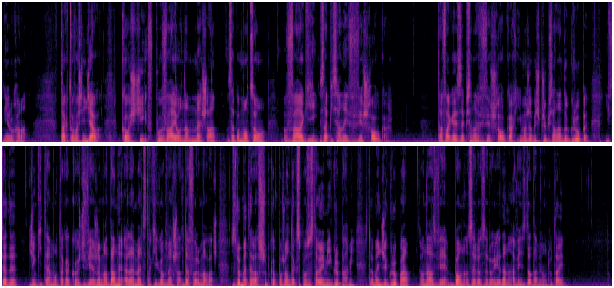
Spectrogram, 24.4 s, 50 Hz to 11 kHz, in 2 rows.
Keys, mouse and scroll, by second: 2.1 Escape, 2.5 scroll down 1, 2.9 shift+click, 4.2 middle click, 4.7 middle click, 14.5 right click, 14.9 Tab, 15.4 a, 15.7 z, 16.1-17.8 middle drag, 17.8 b, 18.1 click, 19.4 scroll up 1, 20.1 scroll down 1, 20.8 shift+middle click, 22.9 click, 23.7 click.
